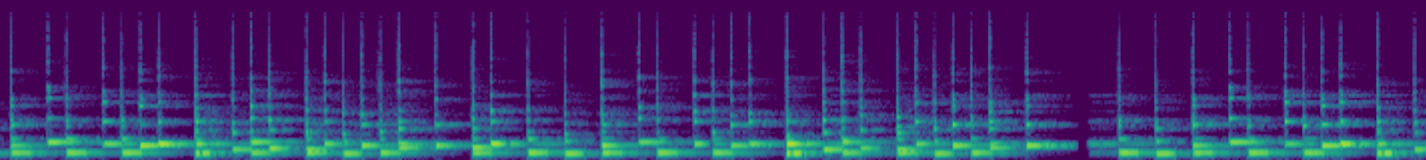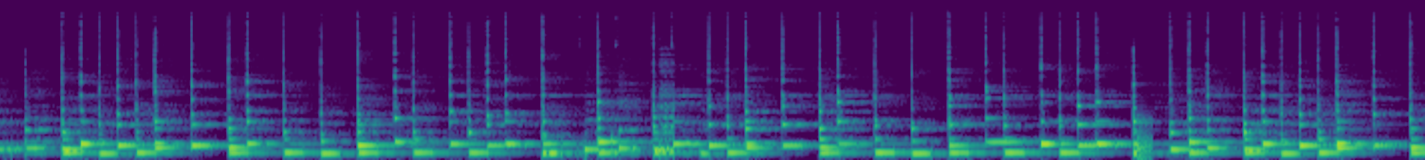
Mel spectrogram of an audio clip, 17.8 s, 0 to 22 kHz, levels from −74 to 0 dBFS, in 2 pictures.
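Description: A recording of everyday sounds with AAC frame loss with concealment in four places: 6.50 to 6.95 s, 8.93 to 9.12 s, 16.0 to 16.2 s, and a scattered run from 12.52 to 13.29 s whose longest gap is around a tenth of a second. Each patch sounds smeared and phasey rather than silent, because the decoder rebuilds missing frames from the last good spectrum. That separates it from plain dropouts, which cut straight to silence.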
